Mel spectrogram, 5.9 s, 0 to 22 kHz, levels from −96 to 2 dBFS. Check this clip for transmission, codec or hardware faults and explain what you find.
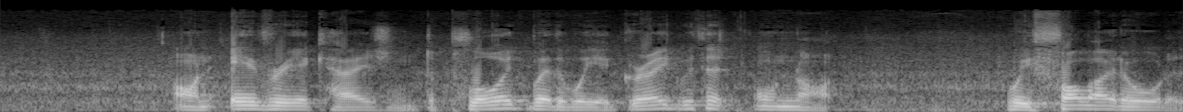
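No transmission, codec or hardware faults turn up in this clip.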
